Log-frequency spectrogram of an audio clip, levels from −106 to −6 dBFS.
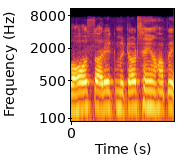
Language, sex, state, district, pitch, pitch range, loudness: Hindi, male, Haryana, Jhajjar, 160 Hz, 155-160 Hz, -12 LUFS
